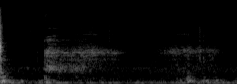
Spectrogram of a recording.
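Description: A sharp crack as the 3D-printed part is forced loose from the glue-coated build plate by hand, followed by two short rushes of rasping noise.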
